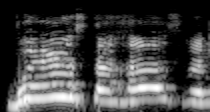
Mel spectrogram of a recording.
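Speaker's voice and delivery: shocked disbelief. Retold or imitated. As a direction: replay the moment the twist landed.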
